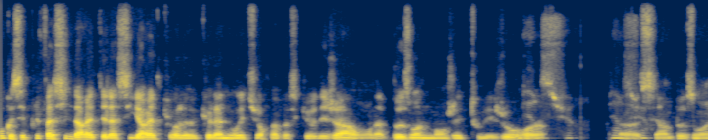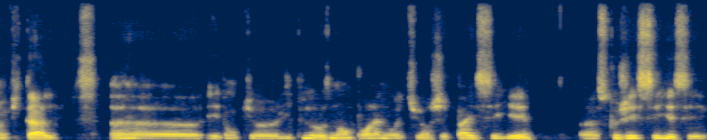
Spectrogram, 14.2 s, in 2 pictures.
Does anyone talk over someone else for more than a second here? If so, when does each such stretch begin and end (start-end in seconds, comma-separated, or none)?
none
